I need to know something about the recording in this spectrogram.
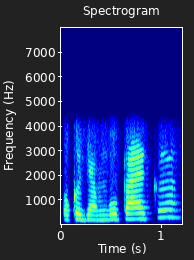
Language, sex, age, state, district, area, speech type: Telugu, female, 18-30, Telangana, Ranga Reddy, urban, conversation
